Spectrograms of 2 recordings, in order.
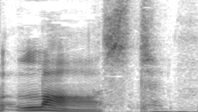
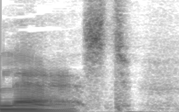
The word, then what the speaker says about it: last: 那你昨天晚上给小笨笨打电话了没有啊？Last night，这个 last 鲜明的美音，英国人读成 lost，美音中啊变成 a 读成 last，最后那个 t 失去爆破，因为 t 是爆破音，night 又是另外一个辅音呢开头的，失去爆破了。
